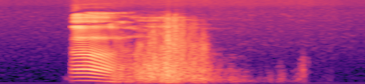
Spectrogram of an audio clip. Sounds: Sigh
